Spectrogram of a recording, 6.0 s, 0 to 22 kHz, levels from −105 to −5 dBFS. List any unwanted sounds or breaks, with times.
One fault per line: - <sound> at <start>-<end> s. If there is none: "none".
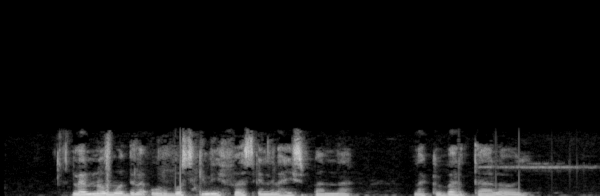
none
